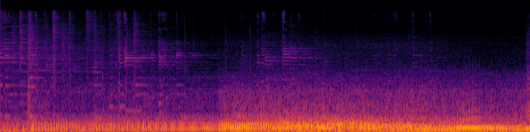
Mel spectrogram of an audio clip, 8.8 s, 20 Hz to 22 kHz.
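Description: Royal Enfield Super Meteor 650 motorcycle engine on a 2025 mountain ride toward Chopta and Tungnath, a steady close rumble with low engine tones, swelling louder and rougher partway through as the bike pulls harder.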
